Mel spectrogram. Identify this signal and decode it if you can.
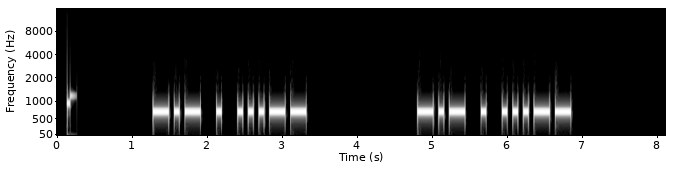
Morse code, heard as a keyed tone, about 17 wpm, 700 Hz. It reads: KE3 KE3
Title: USA Call Sign Prefixes - Repeated 2x - 17wpm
